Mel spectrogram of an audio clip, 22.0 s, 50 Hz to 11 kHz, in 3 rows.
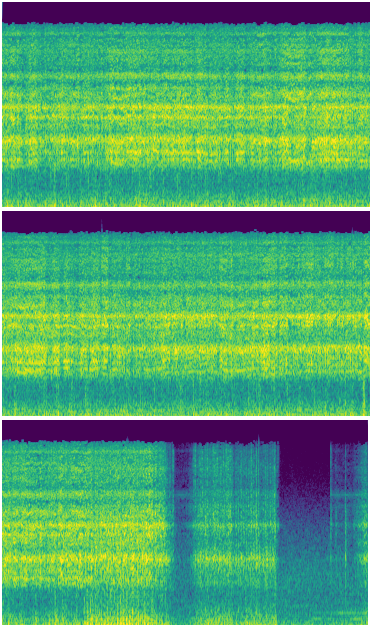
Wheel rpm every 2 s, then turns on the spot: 210, 220, 220, 210, 220, 220, 220, 220, 200, 50, 20.
18-22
